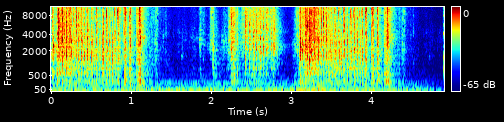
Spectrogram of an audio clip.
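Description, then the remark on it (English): Tarot cards are shuffled in two brisk bursts of rapid papery riffling, separated by quieter slides and soft taps as single cards are drawn and laid down for a three-card past, present and future reading. “So I'm going to be doing a 3-card pull for your past, present, and future.”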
